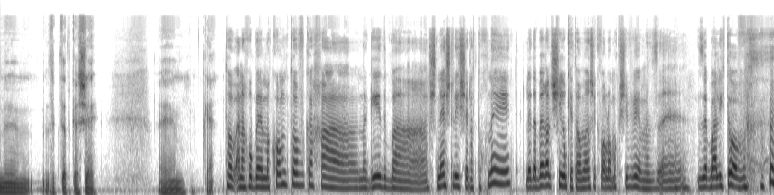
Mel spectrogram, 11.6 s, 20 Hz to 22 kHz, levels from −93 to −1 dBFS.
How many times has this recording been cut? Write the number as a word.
four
